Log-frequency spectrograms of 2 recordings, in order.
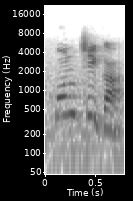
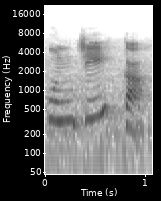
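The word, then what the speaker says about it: कुञ्चिका: Last word is कुंचिका। इसको हम न के प्रोनाउंसिएशन में, यानी कि जैसे क के ऊपर डॉट हो उसके जैसे प्रोनाउंसिएशन में रीड करेंगे, तो इसको कहेंगे कुंचिका। फिर से एक बार ध्यान रखना, कुंचिका।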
